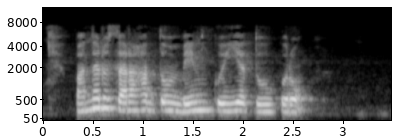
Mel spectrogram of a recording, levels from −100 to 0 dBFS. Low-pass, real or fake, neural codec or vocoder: 7.2 kHz; real; none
